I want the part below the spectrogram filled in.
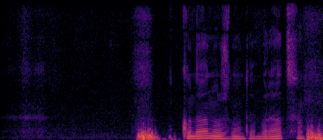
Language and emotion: Russian, neutral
